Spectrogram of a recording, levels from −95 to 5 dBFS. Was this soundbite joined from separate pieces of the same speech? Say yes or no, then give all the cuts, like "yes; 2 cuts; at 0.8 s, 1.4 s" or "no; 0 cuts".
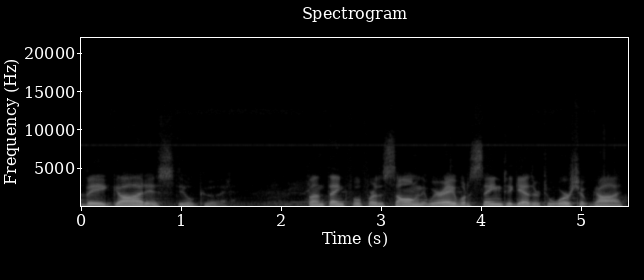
yes; 1 cut; at 2.3 s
